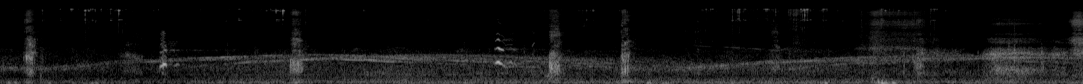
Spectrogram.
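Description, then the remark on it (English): A small female dog snorts in short, sharp bursts and lets out drawn-out, wavering whimpers, fairly loud, with no one talking. “just doesn't like other small dogs. She's fine with big dogs.”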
